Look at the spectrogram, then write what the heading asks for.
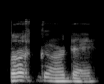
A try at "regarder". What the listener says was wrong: Good, but don't do a R and then the word. I'm so sorry, guys. Do a R while you're aiming for the vowel.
